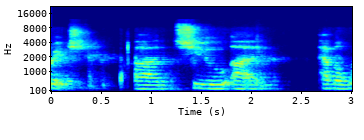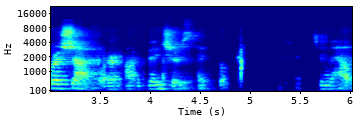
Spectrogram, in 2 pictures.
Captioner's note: muffled voice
